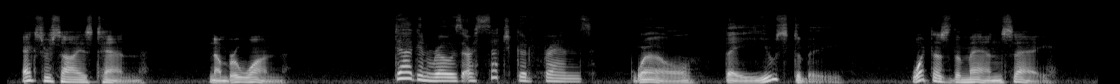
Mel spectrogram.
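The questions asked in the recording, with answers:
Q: What does the man say?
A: Doug and Rose are no longer good friends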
